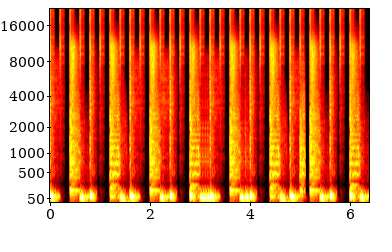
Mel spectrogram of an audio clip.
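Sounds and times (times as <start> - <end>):
grunged drum break: 0.0 - 6.3.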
